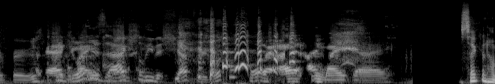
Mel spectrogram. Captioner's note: laughter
